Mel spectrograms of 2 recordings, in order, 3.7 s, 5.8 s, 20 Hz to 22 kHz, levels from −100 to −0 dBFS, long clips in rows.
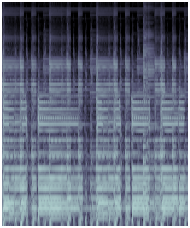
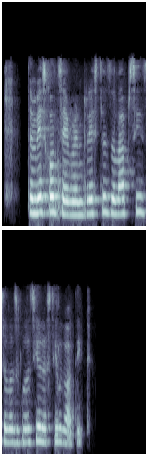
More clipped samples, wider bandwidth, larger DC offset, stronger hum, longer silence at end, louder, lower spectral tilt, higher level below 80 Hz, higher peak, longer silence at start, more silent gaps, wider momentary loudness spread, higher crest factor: neither; first, over 20 kHz vs 8.2 kHz; neither; neither; second, 0 s vs 1.15 s; second, -24 LUFS vs -17 LUFS; about the same, -3.5 dB/octave vs -3 dB/octave; first, -44 dBFS vs -64 dBFS; second, -8 dBFS vs -2 dBFS; about the same, 0 s vs 0.05 s; second, none vs 0.39-0.50 s; second, 4 LU vs 12 LU; about the same, 16 dB vs 18 dB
